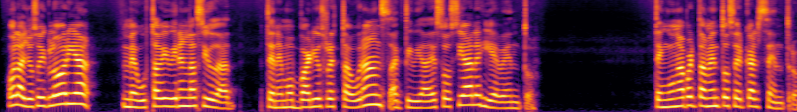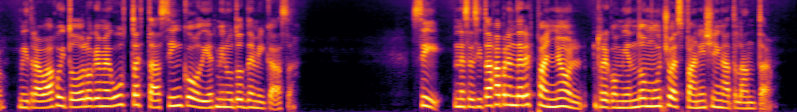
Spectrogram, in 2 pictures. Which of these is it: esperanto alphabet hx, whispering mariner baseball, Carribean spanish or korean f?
Carribean spanish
